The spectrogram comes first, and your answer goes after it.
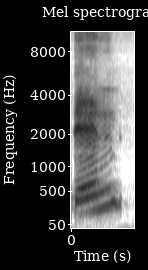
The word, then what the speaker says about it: den: Trata de relajar, mira, de decir la diferencia entre den y dem. El uno es con N y el otro es con M. Trata de pronunciar ambos diferentes. Den, dem.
